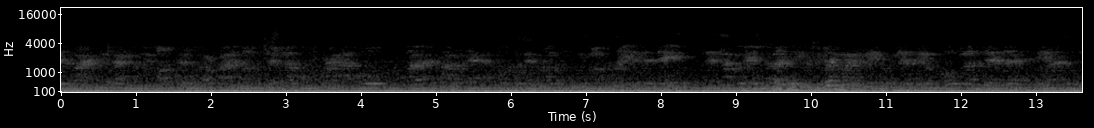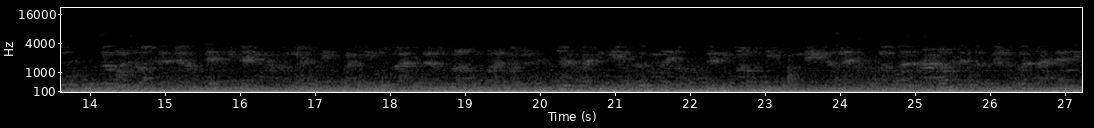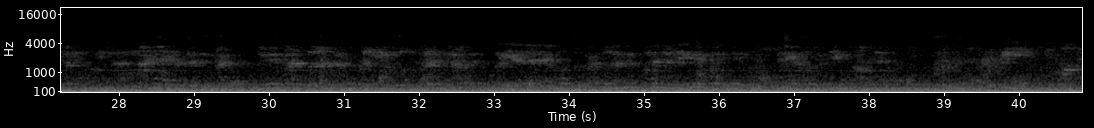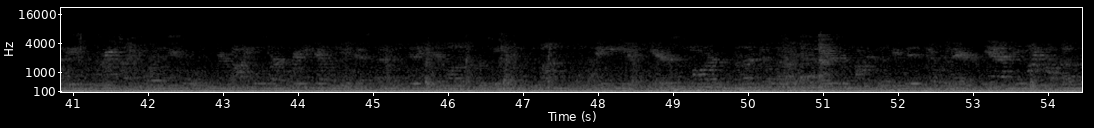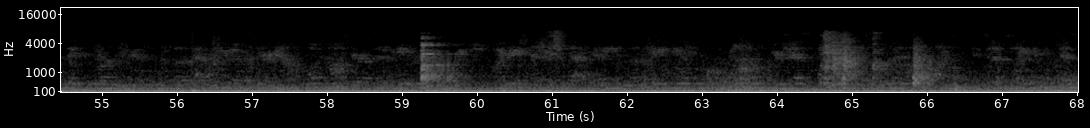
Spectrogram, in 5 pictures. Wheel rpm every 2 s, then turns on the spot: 0, 0, 0, 0, 0, 0, 0, 0, 0, 0, 0, 0, 0, 0, 0, 0, 0, 0, 0, 0, 0, 0, 0, 0, 0, 0, 0, 0, 0, 0, 0, 0, 0, 0.
none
